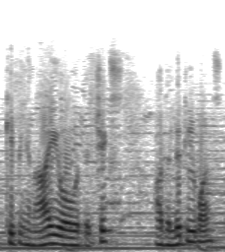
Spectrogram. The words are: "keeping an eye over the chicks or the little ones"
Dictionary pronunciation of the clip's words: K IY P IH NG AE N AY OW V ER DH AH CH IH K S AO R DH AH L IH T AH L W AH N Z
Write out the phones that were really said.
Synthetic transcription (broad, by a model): K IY P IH NG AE N AY OW V ER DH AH CH IH K S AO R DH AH L IH T AH L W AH N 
